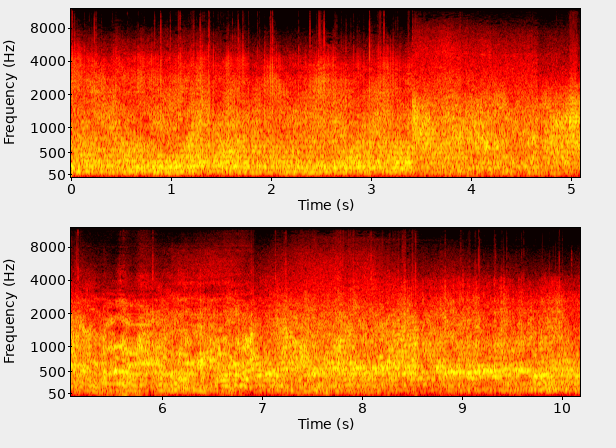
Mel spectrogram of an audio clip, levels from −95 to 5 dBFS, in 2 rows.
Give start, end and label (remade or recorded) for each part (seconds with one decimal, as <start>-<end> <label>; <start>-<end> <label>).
0.0-5.2 recorded; 5.2-6.9 remade; 6.9-10.2 recorded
